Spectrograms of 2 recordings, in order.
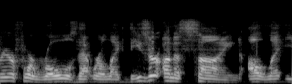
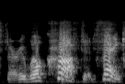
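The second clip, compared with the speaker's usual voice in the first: mock snark giving way to grudging gratitude. Retelling a character's reaction to a sweet present: imitating snarky yet grateful thanks. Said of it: "trying to be snarky, but he also can't help but be grateful".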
